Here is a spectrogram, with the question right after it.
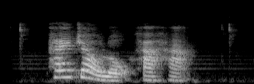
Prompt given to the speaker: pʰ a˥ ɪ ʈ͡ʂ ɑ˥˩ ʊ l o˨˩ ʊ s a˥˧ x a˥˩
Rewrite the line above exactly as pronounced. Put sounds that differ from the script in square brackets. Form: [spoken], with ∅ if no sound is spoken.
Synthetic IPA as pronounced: pʰ a˥ ɪ ʈ͡ʂ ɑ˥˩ ʊ l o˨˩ ʊ [x] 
